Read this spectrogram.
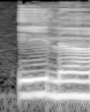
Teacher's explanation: फ़तूबू हमज़ा ज़ेर ई, लाम कड़ी ज़बर ला, इला। हमज़े के ऊपर हरकत है यानी ज़ेर है, और हरकत को इनको लंबा नहीं करना, इनको जल्दी पढ़ना होता है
